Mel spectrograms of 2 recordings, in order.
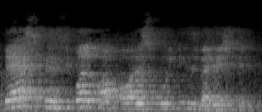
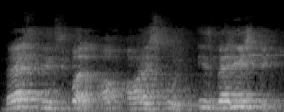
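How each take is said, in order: First: Very slow, word by word, stress on Dash; teacher reads the last example aloud, very slowly; slow dictation. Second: Very slow, word by word, stress on very; teacher rereads the example sentence to students, very slowly; slow dictation again. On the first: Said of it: "हमारा last example है". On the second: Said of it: "तो ये देखिए". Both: Shown as a demonstration.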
